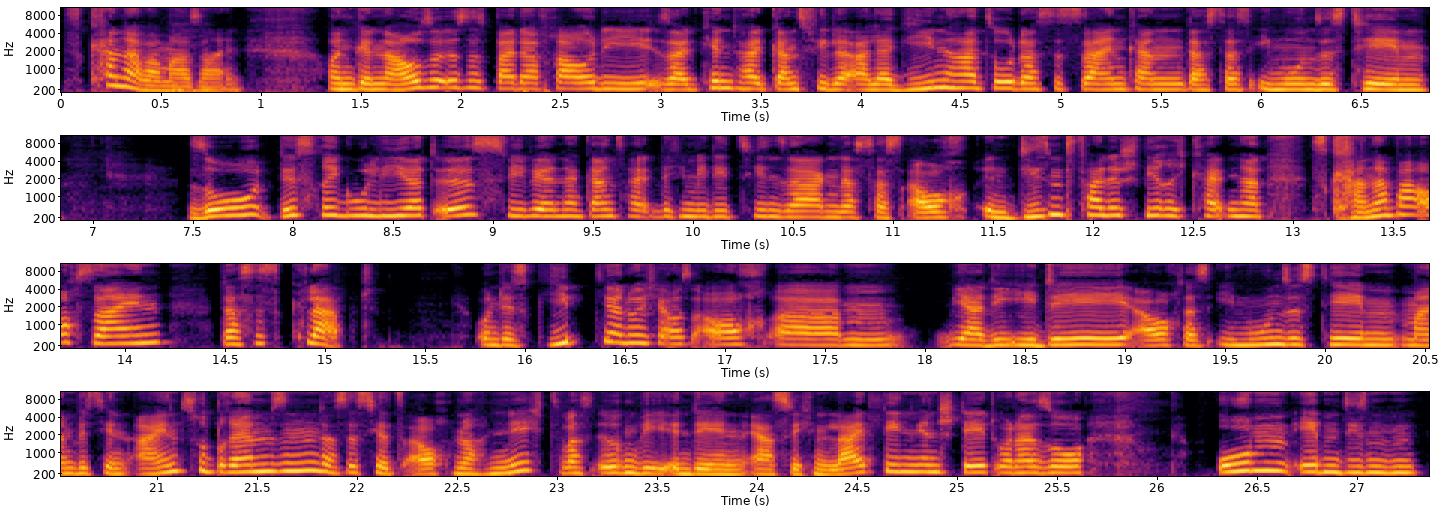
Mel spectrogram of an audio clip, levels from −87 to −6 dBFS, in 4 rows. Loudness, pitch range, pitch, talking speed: -19 LUFS, 215-265 Hz, 235 Hz, 195 wpm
